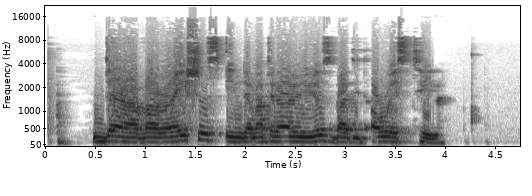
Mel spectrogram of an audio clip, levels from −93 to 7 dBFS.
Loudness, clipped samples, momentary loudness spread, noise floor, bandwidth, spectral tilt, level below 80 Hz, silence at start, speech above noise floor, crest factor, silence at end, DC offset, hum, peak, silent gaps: -8 LUFS; under 0.1%; 7 LU; -33 dBFS; 16 kHz; -4.5 dB/octave; -46 dBFS; 0.05 s; 26 dB; 8 dB; 0.45 s; under 0.1%; none; 0 dBFS; none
